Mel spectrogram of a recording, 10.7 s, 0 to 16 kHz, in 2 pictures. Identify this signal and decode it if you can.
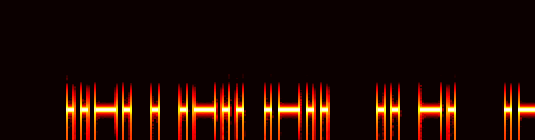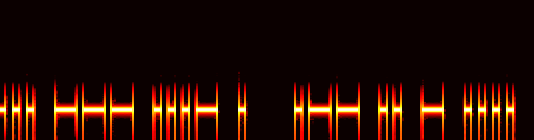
Morse code, heard as a keyed tone, about 17 wpm, 700 Hz. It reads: FELL IN LOVE WITH
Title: Sets of 5 Words Encore2 17wpm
